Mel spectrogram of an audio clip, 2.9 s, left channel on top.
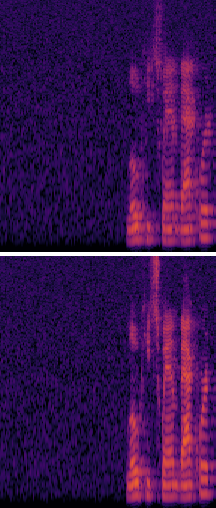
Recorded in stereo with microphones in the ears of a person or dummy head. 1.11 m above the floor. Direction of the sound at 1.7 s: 55° right (ahead or behind).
